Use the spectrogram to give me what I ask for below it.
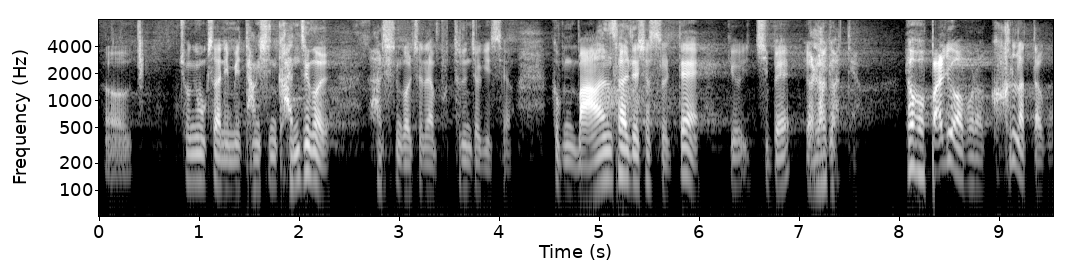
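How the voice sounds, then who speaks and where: A man's voice: fairly low pitch, brisk, pushed and bright. A man preaching a sermon as a pastor in a church sanctuary, telling a story emphatically and reading scripture aloud. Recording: long church hall reverb.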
